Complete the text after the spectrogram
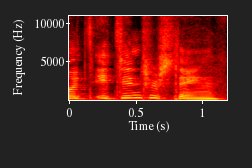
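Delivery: usual speaking voice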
